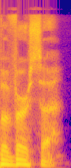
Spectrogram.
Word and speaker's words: Aversa: troops under a commander named Vitale of Aversa, pronounced Vitale of Aversa.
